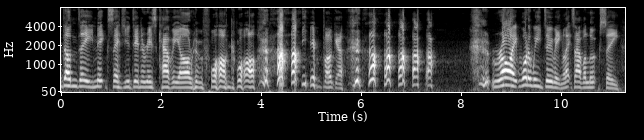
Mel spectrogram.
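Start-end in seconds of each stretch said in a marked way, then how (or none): 3.9-4.8 high, loud burst of laughter; real laughter. Real, not acted. Laughs at viewer's joke. 5.7-7.4 long, high, loud cackling laugh; real laughter. Real, not acted. Laughs on at viewer's joke.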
